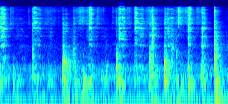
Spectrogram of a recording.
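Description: Spices and asafoetida dry-roasted without oil in a pan, with repeated scraping and clinking of a metal spoon against the pan in an uneven rhythm, close and fairly loud.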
